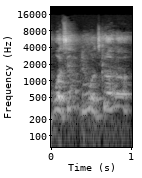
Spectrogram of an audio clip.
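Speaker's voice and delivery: high, loud startled mom voice; hammed-up high-pitched alarm; alarmed mommy. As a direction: wake up in a panic as mommy.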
